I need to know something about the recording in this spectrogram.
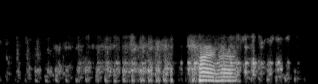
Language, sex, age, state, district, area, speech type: Assamese, male, 30-45, Assam, Sonitpur, urban, conversation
